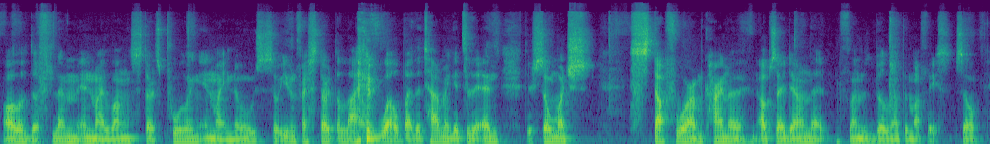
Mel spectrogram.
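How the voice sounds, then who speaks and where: A man's voice: lowish voice, steady tone, moderate pace, warm tone. A man with a slightly nasal voice and a mild cold, casually coaching a live stretching session step by step. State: mild cold, a little sniffly. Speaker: fitness instructor, livestream host.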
